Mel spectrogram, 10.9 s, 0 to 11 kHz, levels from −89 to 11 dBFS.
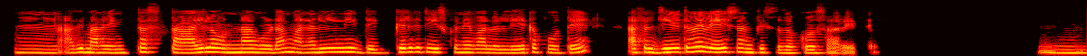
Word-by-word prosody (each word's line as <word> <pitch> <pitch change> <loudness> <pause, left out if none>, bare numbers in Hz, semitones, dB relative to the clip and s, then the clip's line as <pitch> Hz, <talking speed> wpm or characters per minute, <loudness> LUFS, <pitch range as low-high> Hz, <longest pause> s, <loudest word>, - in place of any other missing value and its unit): హ్మ్. 205 -2 -6
అది 210 +3 0
మనం 205 0 0
ఎంత 200 +3 -5 0.2
స్థాయిలో 220 +1 +1
ఉన్నా 220 +1 +3
కూడా, 210 0 -1 0.2
మనల్ని 230 +4 +2 0.2
దగ్గరికి 230 +6 +1
తీసుకునే 225 -1 0
వాళ్ళు 205 -1 -2
లేకపోతే, 210 0 -2 0.6
అసలు 220 0 +1
జీవితమే 235 +4 +5
వేస్ట్ 235 +1 +3
అనిపిస్తది 215 -4 -1
ఒక్కోసారి 190 0 -4
అయితే. - - -17 1.7
హ్మ్. 200 -4 -4
215 Hz, 105 wpm, -23 LUFS, 205-230 Hz, 1.7 s, జీవితమే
